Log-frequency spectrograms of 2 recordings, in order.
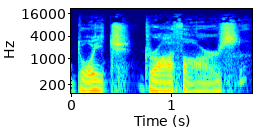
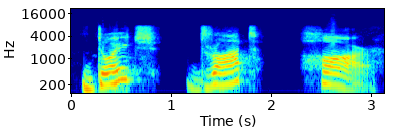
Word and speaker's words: Deutsch Drahthaar: pet peeves is how many people call them Deutsch Drahthaars. And let's just, from a judge in the German system, Lynda Krull, please pronounce the dog's breed name correctly. Deutsch Drahthaar.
